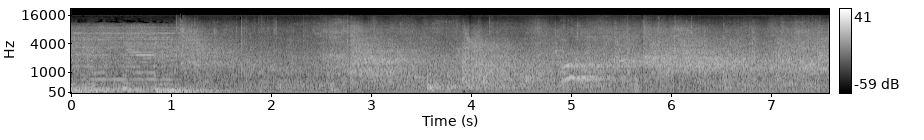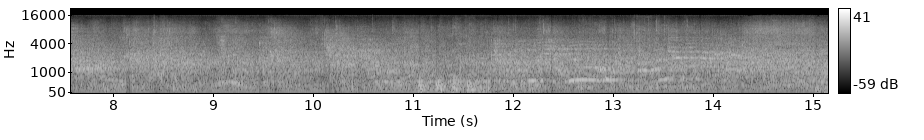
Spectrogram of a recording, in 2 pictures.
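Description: Rock music over the arena's speakers cuts off about a second in, at the faceoff. Then come ice hockey play sounds: skates scraping the ice and short knocks of sticks and puck, with crowd voices over a steady low hum.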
